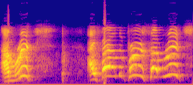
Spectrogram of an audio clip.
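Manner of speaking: high, loud gleeful yell; screaming with joy. Acted. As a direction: shout it out like you just struck it rich. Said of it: "she hears somebody screaming".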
